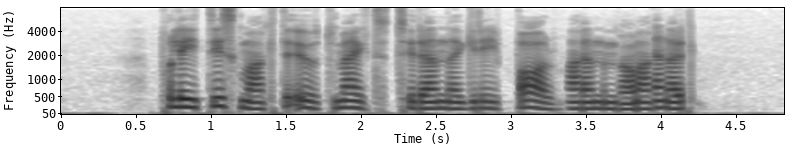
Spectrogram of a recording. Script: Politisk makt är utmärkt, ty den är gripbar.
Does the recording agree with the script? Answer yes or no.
no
